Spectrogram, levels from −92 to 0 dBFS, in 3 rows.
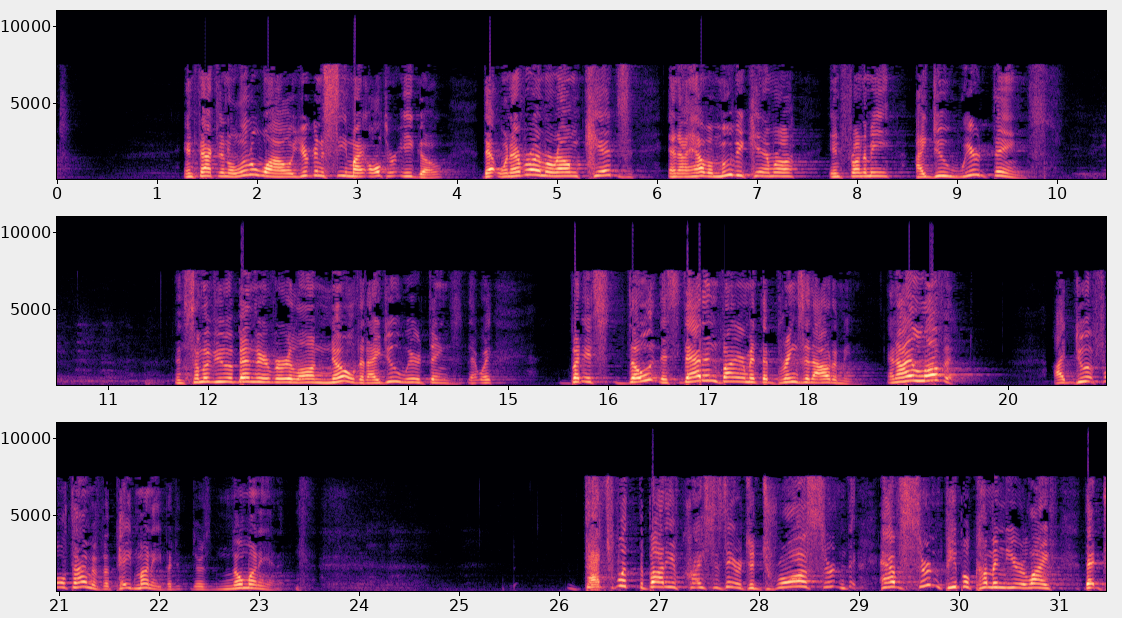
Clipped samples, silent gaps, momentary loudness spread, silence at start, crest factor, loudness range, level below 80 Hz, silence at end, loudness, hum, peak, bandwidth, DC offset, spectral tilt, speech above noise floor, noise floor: under 0.1%; none; 15 LU; 1.25 s; 16 dB; 8 LU; -60 dBFS; 0 s; -16 LUFS; none; 0 dBFS; 8 kHz; under 0.1%; -5 dB/octave; 55 dB; -71 dBFS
